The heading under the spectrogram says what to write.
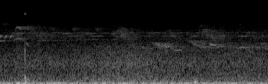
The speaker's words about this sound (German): Also der Hausspatz ruft da hinten, ja.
